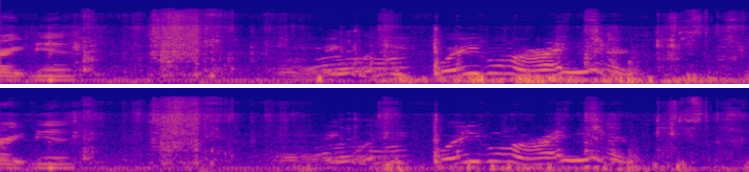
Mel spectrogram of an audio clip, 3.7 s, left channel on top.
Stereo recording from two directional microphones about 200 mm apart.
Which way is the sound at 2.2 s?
35° left (ahead or behind).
